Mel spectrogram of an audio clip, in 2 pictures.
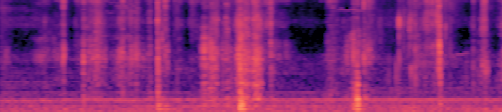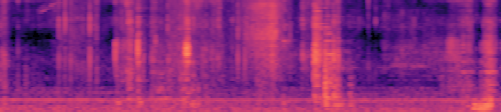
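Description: Gloved hands and a hive tool shifting plastic Flow frames in a beehive super, giving scattered knocks, clicks and scrapes, over a faint steady hum.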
